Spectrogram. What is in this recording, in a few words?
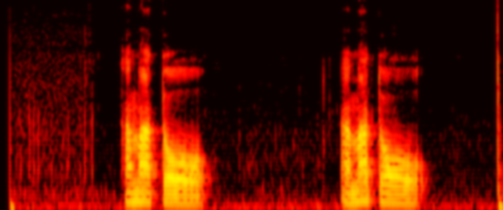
Japanese Word Amatou Pronunciation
